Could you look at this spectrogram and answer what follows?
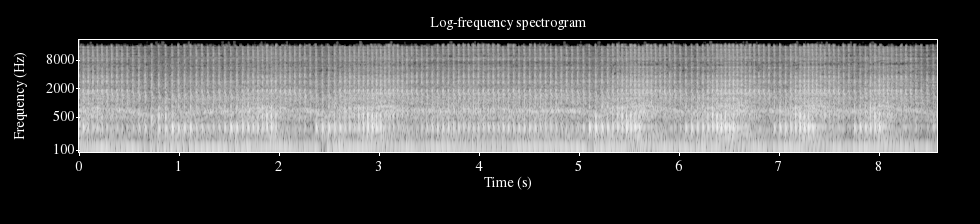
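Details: Vespa ET4 scooter built from a box of eBay parts, with some smoke seen: a fast, light sewing-machine clatter rides on an unsettled idle; the source is unclear, and possibly the exhaust is suspected.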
